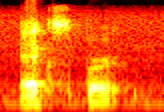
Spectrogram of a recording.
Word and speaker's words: expert: Expert. E, k, ek, sp, spurt, spurt, ek, spurt, expert.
